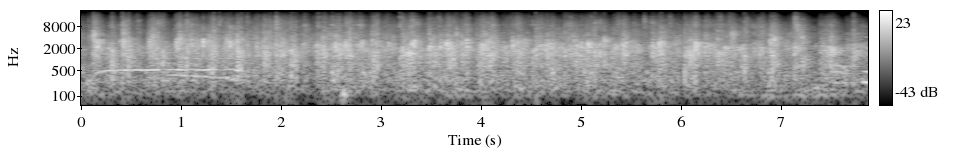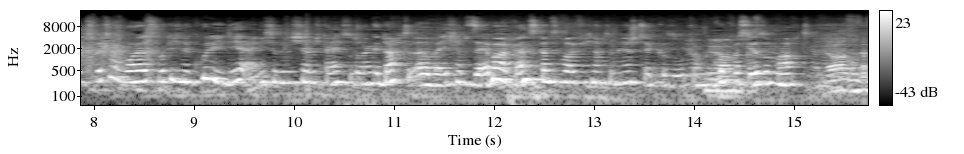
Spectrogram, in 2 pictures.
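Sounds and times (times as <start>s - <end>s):
audience applause: 0.0s - 8.8s
speech: 8.4s - 15.7s.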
